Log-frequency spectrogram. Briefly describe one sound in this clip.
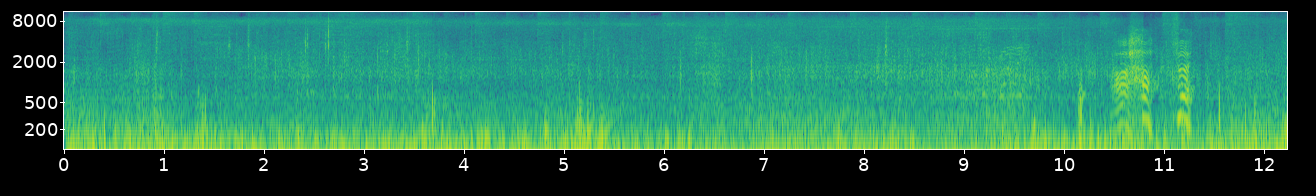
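A bike's frame and chain rattle over bumps.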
